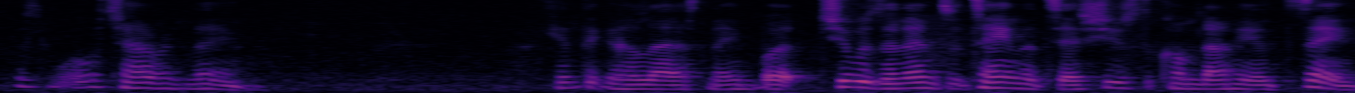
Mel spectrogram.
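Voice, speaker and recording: Her voice is very deep and low for a woman, animated in tone with ordinary pitch variation, moving at a fairly quick pace broken by long, frequent pauses. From Puerto Rico. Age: 80s+. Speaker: activist. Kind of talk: casual chat. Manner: loud.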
